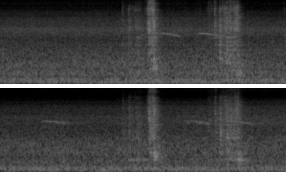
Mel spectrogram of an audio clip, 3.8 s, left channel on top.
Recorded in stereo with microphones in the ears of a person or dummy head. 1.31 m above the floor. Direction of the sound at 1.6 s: 60° left (ahead or behind).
